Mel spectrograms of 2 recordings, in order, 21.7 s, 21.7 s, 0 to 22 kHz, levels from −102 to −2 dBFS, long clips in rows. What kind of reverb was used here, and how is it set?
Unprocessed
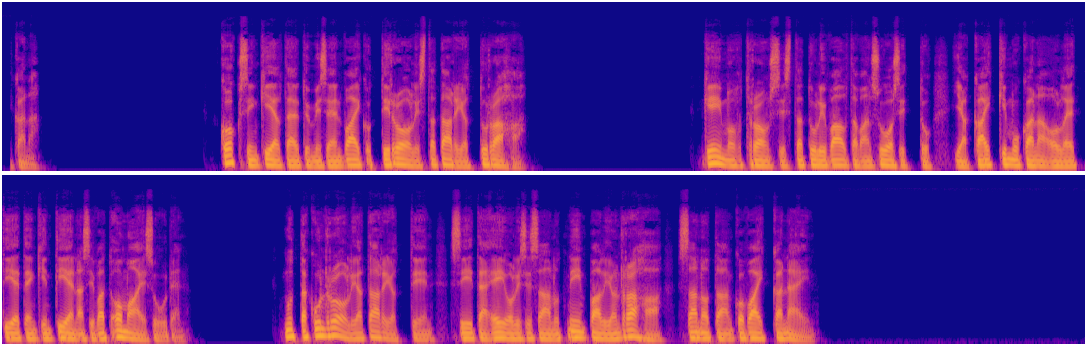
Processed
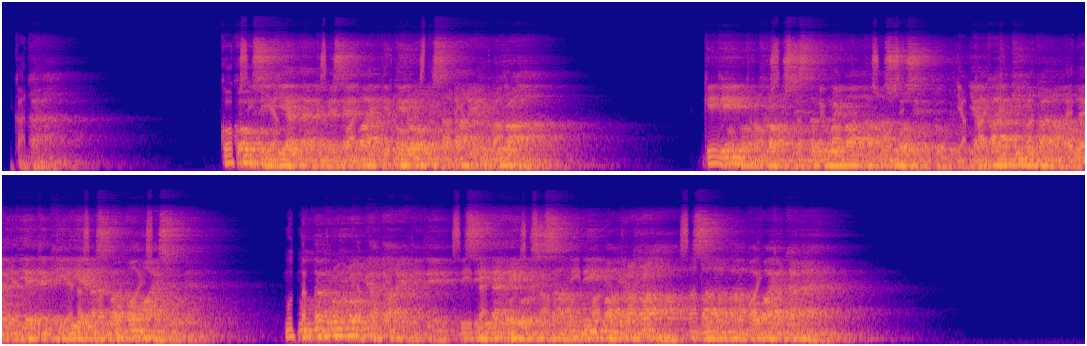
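plate-style reverb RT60 1.4 s, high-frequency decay 0.7×, pre-delay 0.115 s, DRR -7 dB; gain -9 dB

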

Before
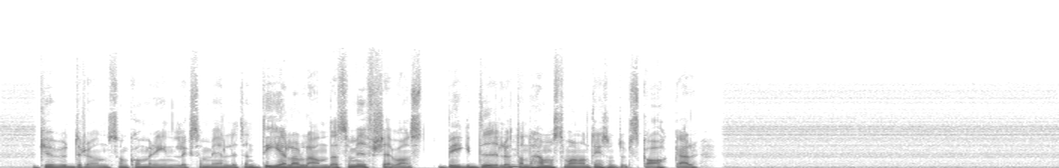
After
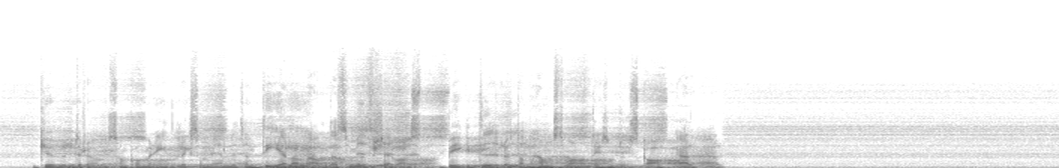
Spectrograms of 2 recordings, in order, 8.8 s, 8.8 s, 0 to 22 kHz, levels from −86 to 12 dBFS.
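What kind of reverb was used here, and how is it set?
non-linear reverb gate 0.26 s rising, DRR 3 dB; gain -1.5 dB

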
